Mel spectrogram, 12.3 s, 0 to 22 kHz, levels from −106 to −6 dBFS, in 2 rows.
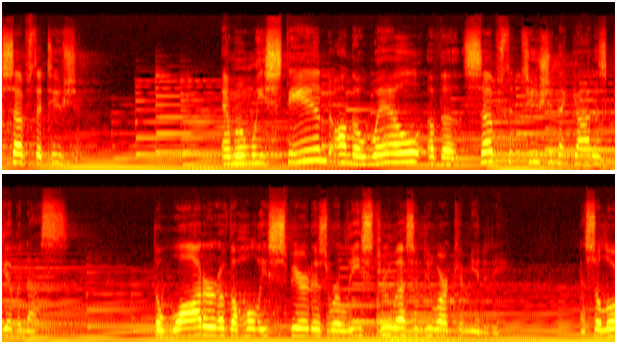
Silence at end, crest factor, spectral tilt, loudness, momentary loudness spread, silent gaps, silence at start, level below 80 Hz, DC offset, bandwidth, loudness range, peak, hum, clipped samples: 0 s; 16 dB; -5 dB/octave; -33 LUFS; 14 LU; none; 0 s; -44 dBFS; under 0.1%; 15.5 kHz; 4 LU; -16 dBFS; none; under 0.1%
